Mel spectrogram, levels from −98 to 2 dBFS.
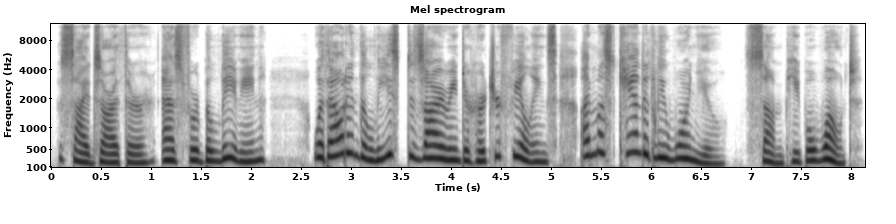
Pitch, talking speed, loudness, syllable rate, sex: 260 Hz, 145 wpm, -17 LUFS, 4.8 syllables/s, female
